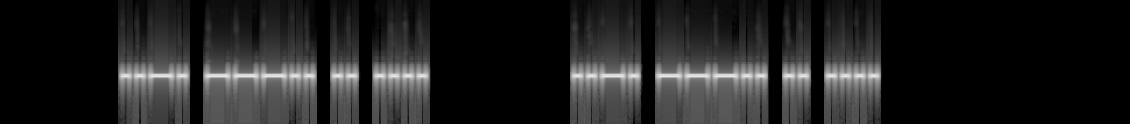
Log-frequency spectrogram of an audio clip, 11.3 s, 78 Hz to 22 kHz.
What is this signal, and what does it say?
Morse code, heard as a keyed tone, about 17 wpm, 700 Hz. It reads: F8IH F8IH
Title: DXCC-100 Call Signs - 4 Characters - Repeated 2x - 17wpm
